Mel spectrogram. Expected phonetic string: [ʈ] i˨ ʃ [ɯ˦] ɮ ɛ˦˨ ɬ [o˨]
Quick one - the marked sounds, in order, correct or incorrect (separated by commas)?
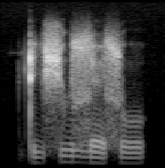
correct, correct, incorrect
